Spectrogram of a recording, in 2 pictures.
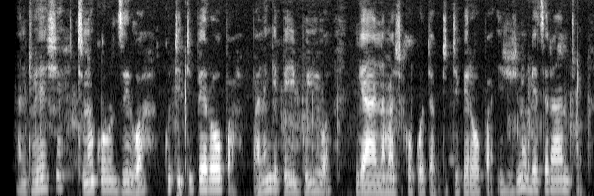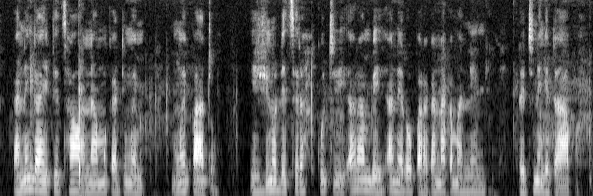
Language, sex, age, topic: Ndau, male, 25-35, health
